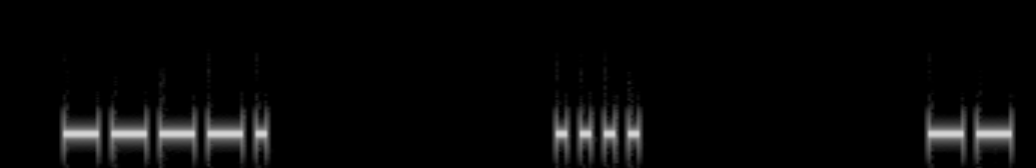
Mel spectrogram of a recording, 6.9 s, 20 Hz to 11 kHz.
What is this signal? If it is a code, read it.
Morse code, heard as a keyed tone, about 15 wpm, spaced as for 4 wpm, 700 Hz. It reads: 9HM
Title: USA Call Signs - 4 Characters - 8x Character Spacing - 15wpm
